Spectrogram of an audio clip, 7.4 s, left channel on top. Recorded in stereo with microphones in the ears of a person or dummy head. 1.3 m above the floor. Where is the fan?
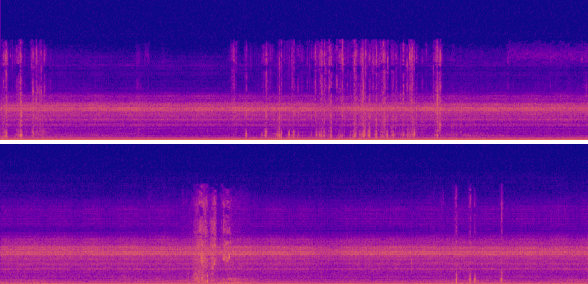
45° right (ahead or behind), 1.8 m.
